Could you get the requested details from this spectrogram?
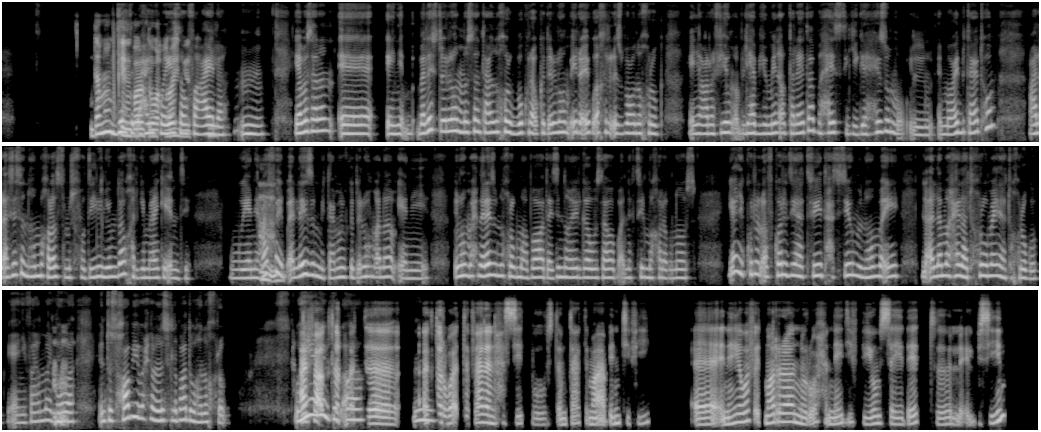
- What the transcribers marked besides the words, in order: tapping; unintelligible speech; in French: "البِسِين"
- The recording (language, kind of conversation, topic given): Arabic, advice, إزاي أتعامل مع ضعف التواصل وسوء الفهم اللي بيتكرر؟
